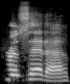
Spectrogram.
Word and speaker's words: Rosetta: even saying it right is it rieta Stone it's Rosetta but you I know what you meant rietta it's it's come on in Boston it's rietta all right Rosetta Rosetta there Rosetta but um I think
